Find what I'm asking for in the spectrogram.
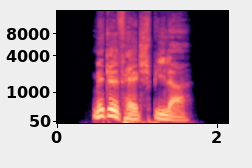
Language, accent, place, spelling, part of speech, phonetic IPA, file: German, Germany, Berlin, Mittelfeldspieler, noun, [ˈmɪtl̩fɛltˌʃpiːlɐ], De-Mittelfeldspieler.ogg
- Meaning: midfielder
